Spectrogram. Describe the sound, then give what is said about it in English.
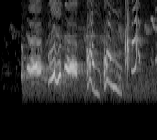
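A blackbird sings one phrase alone after a moment of quiet. It is a string of several warbled, whistled notes that ends in higher, squeaky twittering. “Researchers have studied the composition of blackbird songs,”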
